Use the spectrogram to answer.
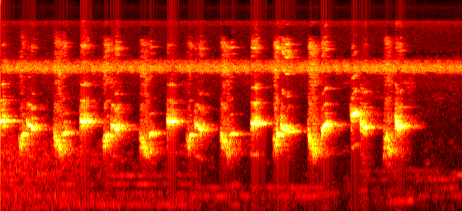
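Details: Ropel song of a yellow-vented bulbul (trucuk), recorded at night under a lamp: about a dozen loud, clipped chirps in steady succession, each rising then falling, backed by a faint high hum.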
